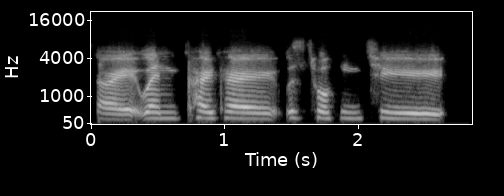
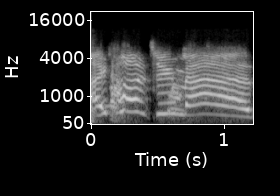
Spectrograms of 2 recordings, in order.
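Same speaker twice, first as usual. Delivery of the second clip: louder, higher, slowed protest; mock exasperated; 6 semitones higher, 5 dB louder, slower than usual. Real, not acted. To friends counting couples, an exasperated outburst. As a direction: throw up your hands at the numbers.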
